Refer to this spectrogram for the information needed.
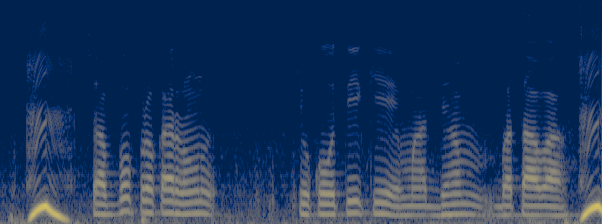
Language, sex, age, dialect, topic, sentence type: Chhattisgarhi, male, 25-30, Eastern, banking, question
